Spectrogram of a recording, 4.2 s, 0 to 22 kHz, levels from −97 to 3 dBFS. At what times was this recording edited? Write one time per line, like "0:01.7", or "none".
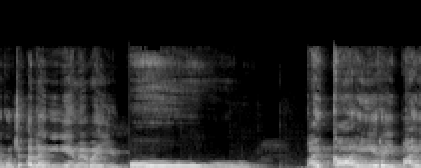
0:01.2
